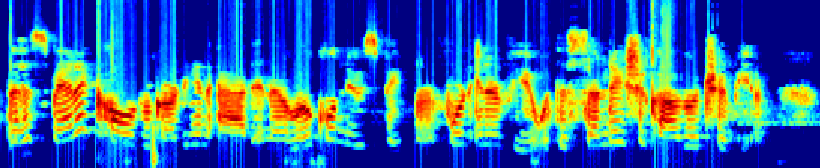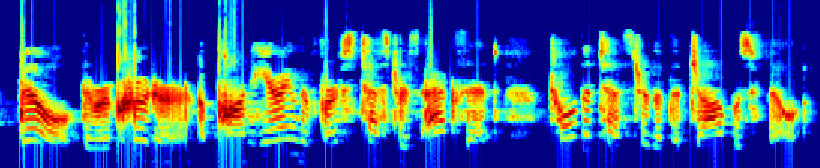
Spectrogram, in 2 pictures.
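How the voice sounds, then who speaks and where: A woman's voice: mid-range voice, brisk, sharp tone. A young woman reading a student project script aloud in an earnest way. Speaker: student presenter. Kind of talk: read-aloud class project narration. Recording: dull lo-fi recording.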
